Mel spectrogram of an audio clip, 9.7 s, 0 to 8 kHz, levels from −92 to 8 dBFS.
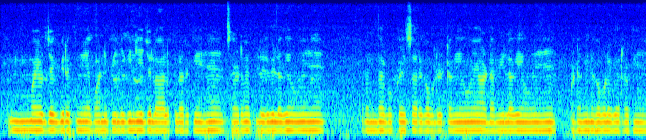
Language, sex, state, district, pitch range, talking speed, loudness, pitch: Hindi, male, Uttar Pradesh, Jyotiba Phule Nagar, 135-140 Hz, 255 wpm, -24 LUFS, 135 Hz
